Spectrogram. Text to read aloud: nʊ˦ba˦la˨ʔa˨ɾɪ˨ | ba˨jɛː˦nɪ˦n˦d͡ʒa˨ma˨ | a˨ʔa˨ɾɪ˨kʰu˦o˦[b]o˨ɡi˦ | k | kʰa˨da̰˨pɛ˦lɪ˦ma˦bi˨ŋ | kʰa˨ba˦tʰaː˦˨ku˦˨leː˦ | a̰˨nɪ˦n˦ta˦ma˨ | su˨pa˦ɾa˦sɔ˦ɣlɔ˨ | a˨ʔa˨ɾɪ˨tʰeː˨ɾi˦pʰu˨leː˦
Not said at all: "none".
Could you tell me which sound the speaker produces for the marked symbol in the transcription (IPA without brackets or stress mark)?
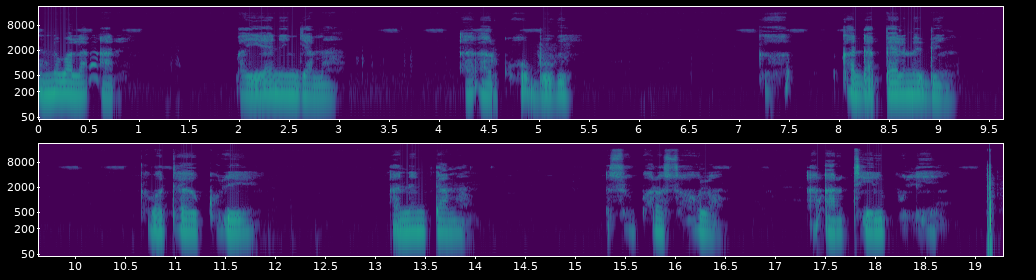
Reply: b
